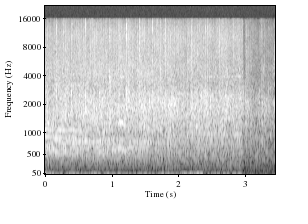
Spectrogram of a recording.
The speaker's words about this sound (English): So would you give a big round of applause for … this morning?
